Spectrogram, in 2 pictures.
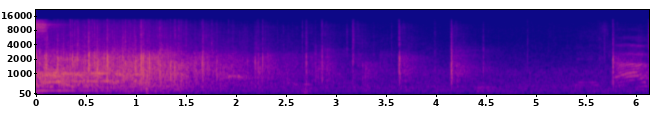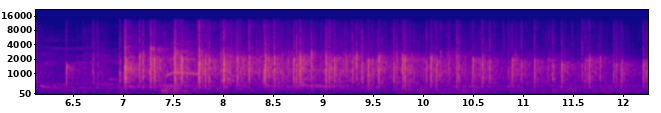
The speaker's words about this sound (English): Give the Lord a resounding clap and appreciate Him for all these powerful testimonies.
